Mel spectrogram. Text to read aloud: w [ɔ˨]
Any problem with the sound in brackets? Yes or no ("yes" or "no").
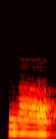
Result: no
